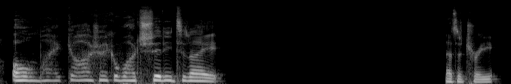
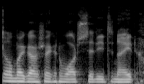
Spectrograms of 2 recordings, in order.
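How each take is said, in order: First: Hushed excitement. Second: Said in the usual way. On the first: Real, not acted. Streamer realizing they can watch City tonight, softly gasping with excitement. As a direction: marvel softly in a raised voice.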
